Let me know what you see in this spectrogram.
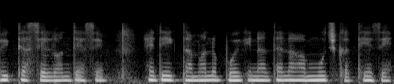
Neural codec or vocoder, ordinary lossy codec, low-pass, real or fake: codec, 16 kHz, 0.7 kbps, FocalCodec; none; 7.2 kHz; fake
